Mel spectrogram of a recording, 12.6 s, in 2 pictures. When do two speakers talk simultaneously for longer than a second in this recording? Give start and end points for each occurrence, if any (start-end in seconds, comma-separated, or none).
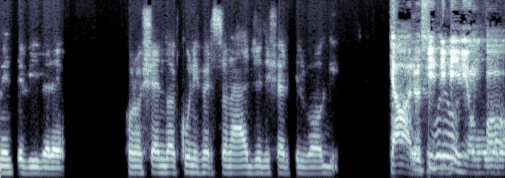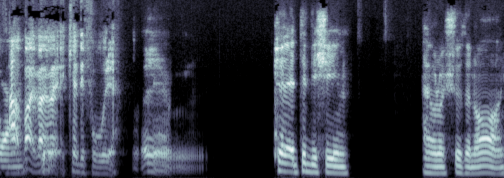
5.1-7.1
